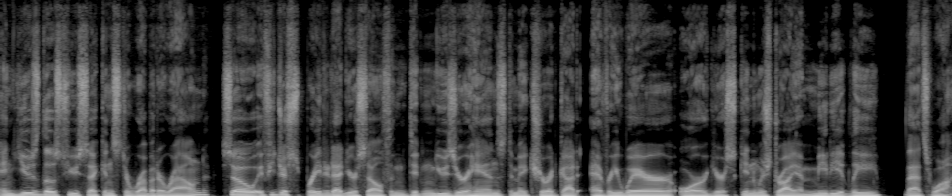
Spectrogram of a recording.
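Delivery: ordinary delivery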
